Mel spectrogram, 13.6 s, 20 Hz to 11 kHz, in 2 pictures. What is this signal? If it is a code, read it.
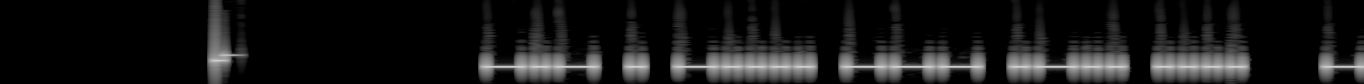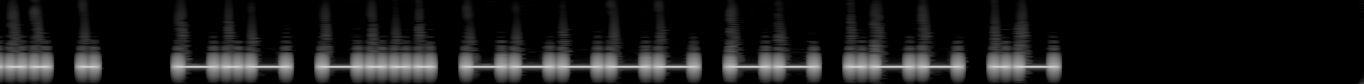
Morse code, heard as a keyed tone, about 20 wpm, 700 Hz. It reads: KE6OLH DE KB0MWA
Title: USA Callsign DE Callsign - 6 Characters - 20wpm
